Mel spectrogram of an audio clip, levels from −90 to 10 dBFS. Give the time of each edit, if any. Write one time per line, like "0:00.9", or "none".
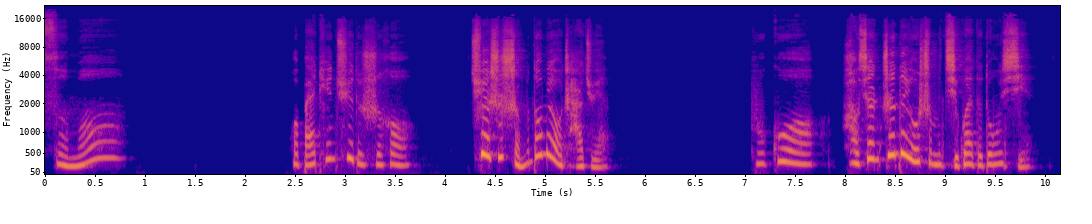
0:07.9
